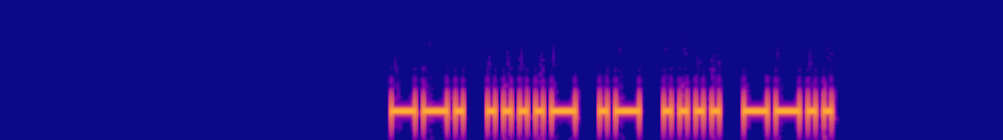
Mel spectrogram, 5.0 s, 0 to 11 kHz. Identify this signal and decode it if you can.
Morse code, heard as a keyed tone, about 31 wpm, 700 Hz. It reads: G4AHZ
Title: DXCC-100 Call Signs - 5 Characters - 30wpm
